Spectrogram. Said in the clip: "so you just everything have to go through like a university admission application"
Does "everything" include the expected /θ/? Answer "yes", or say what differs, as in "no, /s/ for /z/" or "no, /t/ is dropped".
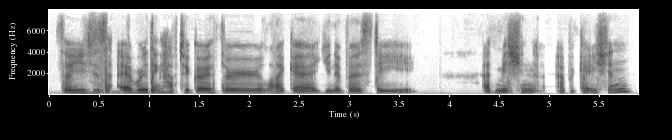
yes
